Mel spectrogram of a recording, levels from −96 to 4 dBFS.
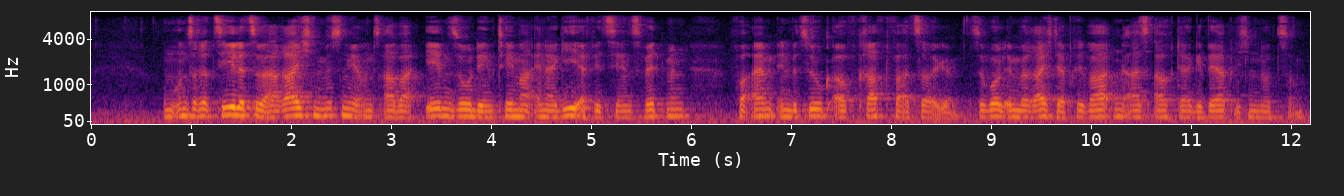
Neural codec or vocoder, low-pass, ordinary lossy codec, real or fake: none; 7.2 kHz; AAC, 32 kbps; real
